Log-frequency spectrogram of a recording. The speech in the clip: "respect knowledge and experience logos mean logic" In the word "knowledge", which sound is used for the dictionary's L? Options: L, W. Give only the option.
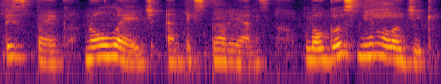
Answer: W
